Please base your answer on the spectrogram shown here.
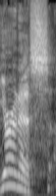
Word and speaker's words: Uranus: next up we have Uranus there's preferred pronunciation um the other one just leads to way too many jokes uh this was not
